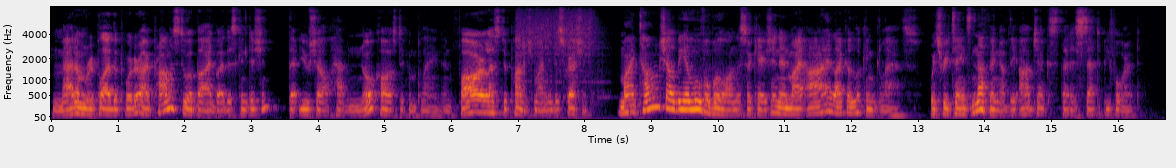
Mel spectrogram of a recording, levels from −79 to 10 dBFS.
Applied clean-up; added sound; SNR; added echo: neural separator model SepFormer DNS4.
